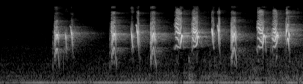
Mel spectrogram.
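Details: Long-tailed shrike in a master recording for training songbirds: short bright chirps in bursts of two to four, separated by brief pauses, over a faint low hum.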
